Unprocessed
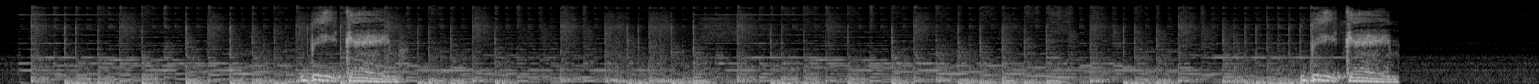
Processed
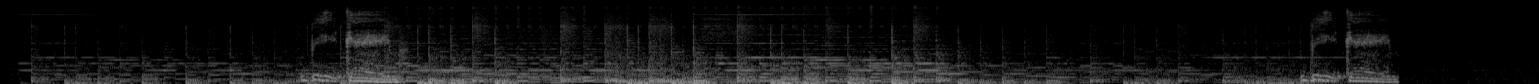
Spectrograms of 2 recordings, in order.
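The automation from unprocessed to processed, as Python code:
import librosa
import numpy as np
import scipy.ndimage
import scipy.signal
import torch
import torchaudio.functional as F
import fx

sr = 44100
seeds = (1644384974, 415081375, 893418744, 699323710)

y = fx.gain(x, sr, db=fx.line((3.12, -19.0), (4.23, -8.5), (9.33, -8.5), (9.79, -18.5)))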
